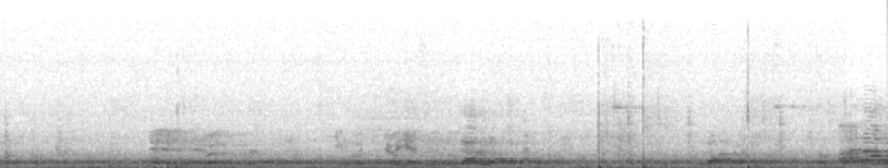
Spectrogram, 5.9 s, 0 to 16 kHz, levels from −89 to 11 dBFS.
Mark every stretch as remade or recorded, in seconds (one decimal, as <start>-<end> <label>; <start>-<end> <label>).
0.0-2.2 remade; 2.2-3.0 recorded; 3.0-5.9 remade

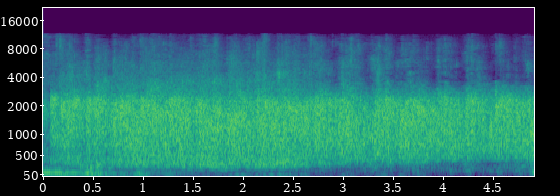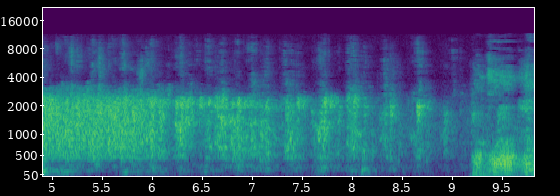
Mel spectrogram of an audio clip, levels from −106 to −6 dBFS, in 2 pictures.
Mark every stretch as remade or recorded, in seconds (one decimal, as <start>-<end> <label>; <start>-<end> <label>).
0.0-3.8 recorded; 3.8-5.4 remade; 5.4-9.8 recorded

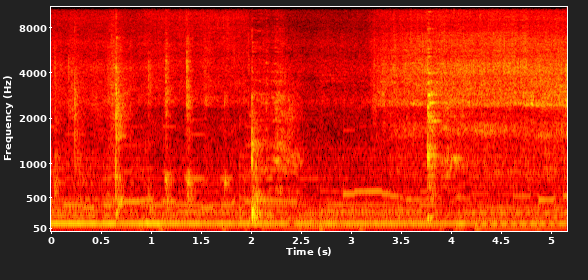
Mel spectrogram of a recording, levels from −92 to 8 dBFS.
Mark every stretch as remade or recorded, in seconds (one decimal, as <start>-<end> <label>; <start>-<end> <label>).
0.0-5.2 recorded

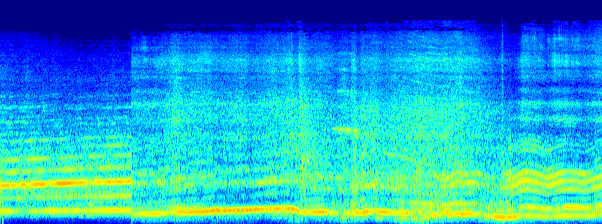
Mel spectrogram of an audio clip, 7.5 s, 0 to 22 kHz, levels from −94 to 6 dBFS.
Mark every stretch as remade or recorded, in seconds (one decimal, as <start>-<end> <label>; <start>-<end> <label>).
0.0-7.5 recorded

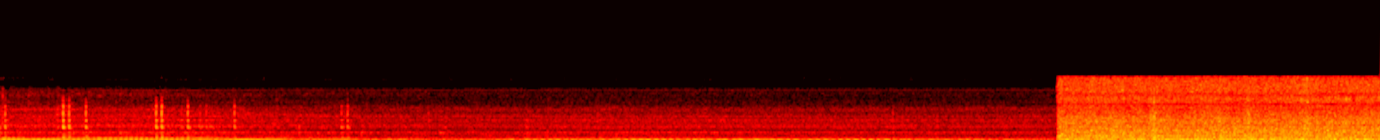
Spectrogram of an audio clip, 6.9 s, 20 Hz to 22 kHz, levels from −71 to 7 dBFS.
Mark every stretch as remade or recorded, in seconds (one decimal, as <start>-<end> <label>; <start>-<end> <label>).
0.0-0.5 remade; 0.5-1.3 recorded; 1.3-6.9 remade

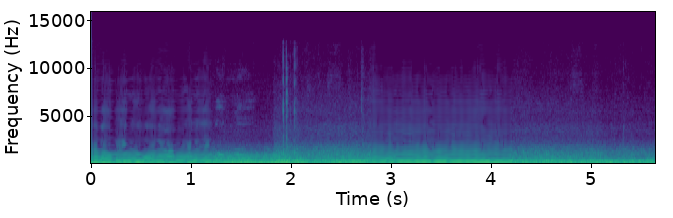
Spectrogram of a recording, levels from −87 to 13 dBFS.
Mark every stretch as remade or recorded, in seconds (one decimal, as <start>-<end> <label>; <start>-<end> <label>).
0.0-1.2 remade; 1.2-2.8 recorded; 2.8-4.2 remade; 4.2-5.6 recorded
